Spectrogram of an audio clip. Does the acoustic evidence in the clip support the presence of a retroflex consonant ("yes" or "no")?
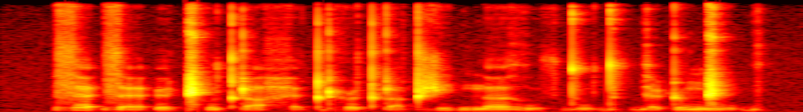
yes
